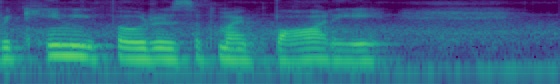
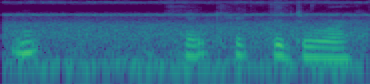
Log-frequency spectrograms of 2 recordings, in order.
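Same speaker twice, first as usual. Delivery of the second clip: normal talking voice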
